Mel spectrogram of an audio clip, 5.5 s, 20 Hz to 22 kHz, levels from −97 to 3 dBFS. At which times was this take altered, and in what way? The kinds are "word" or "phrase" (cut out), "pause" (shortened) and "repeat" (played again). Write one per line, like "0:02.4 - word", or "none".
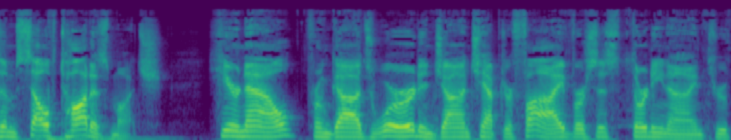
none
